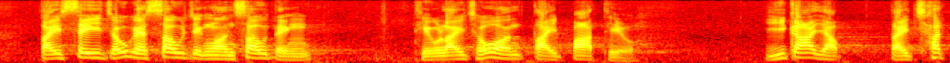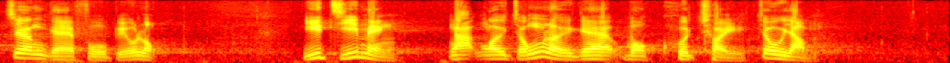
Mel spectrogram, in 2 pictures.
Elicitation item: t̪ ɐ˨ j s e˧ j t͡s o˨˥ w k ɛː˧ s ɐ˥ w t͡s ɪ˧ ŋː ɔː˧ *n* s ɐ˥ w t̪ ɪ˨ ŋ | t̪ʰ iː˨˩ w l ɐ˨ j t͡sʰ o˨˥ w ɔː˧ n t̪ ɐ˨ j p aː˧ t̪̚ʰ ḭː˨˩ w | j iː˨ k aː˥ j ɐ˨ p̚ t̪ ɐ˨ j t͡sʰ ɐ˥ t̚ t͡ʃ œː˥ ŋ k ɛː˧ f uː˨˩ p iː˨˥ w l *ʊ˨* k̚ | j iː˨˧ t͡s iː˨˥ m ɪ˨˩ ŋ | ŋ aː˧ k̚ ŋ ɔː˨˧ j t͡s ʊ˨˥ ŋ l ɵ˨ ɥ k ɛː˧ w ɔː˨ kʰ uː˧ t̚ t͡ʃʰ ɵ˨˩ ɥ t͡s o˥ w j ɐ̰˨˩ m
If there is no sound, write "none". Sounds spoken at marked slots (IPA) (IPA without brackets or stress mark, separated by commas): n, ʊ˨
